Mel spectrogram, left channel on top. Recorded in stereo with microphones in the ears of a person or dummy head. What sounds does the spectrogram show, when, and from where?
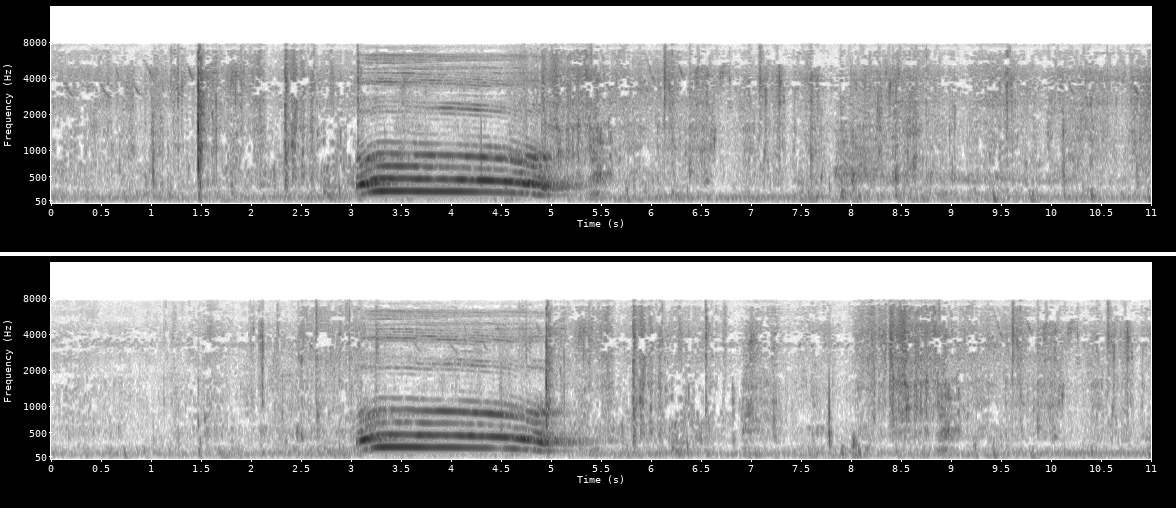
3.0 s a shout: 70° left (ahead or behind), 4.5 m; by 5.1 s 40° left (ahead or behind), 2.5 m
